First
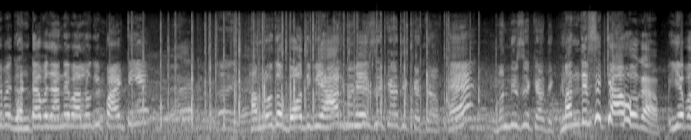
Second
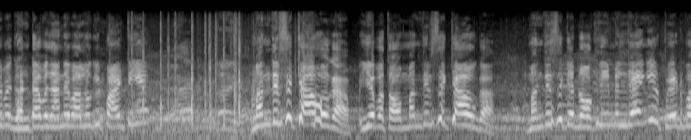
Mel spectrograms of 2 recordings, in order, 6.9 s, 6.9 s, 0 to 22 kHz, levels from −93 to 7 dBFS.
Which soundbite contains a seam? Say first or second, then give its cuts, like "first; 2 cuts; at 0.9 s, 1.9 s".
second; 1 cut; at 2.4 s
